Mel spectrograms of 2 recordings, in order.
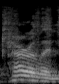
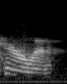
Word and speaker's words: Carol: All right, Carolyn, Carolline. Carolyn. No, not Carolyn. Carol, just Carol.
